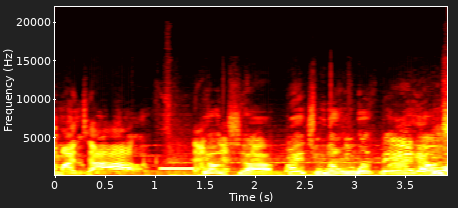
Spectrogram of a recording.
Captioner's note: beep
